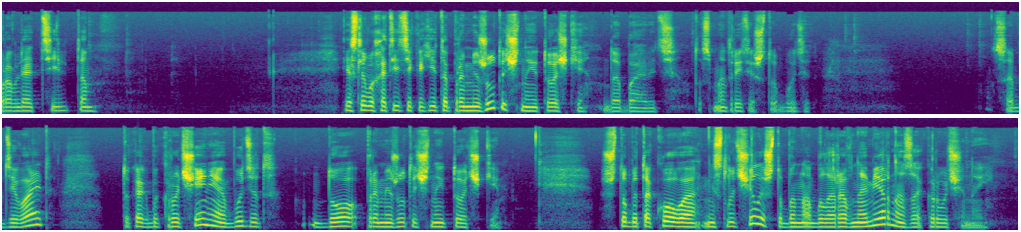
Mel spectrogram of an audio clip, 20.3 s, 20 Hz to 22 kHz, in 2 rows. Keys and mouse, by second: 1.7-3.1 alt+middle drag, 3.4 middle drag, 3.8 alt+middle click, 5.8 click, 6.9 click, 7.6 click, 8.5-9.8 right drag, 10.4 click, 11.4-15.6 drag, 15.6 middle click, 19.3 click.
